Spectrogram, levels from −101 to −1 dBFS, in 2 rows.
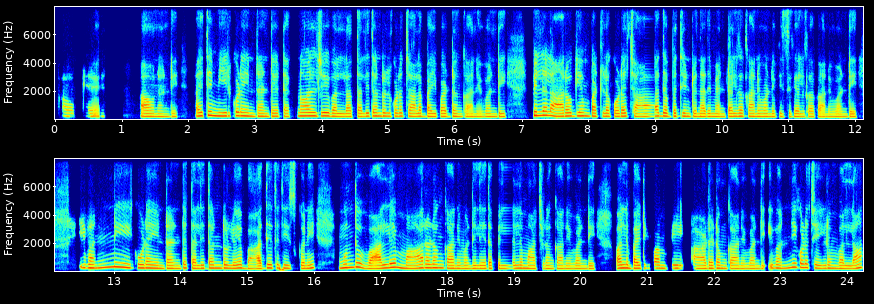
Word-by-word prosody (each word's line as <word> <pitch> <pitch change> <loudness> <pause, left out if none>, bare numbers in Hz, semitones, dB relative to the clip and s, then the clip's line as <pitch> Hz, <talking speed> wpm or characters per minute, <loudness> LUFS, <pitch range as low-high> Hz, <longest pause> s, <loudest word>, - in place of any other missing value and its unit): ఆ! - - -7
ఓకే. 210 0 -10 0.8
అవునండి. 200 -1 -2 0.3
అయితే 245 +4 +3
మీరు 230 0 +2
కూడా 250 -1 +3
ఏంటంటే, 215 0 -1
టెక్నాలజీ 235 +2 +2
వల్ల 200 -1 0 0.2
తల్లిదండ్రులు 220 +1 0
కూడా 220 +1 0
చాలా 210 0 +1
భయపడ్డం 200 +1 -1
కానివ్వండి, 195 +1 -3 0.4
పిల్లల 270 +1 +5 0.2
ఆరోగ్యం 230 +2 +2
పట్ల 215 0 +1
కూడా 215 +1 +3
చాలా 200 +2 0
దెబ్బతింటుంది, 215 -1 0
అది 200 - -2
మెంటల్‌గా 205 +3 0
కానివ్వండి, 200 -1 -1
ఫిజికల్‌గా 195 -1 -4
కానివ్వండి, 185 0 -4 0.6
ఇవన్నీ 260 +6 +3 0.3
కూడా 235 -1 +4
ఏంటంటే, 205 +1 -1
తల్లిదండ్రులే 220 +1 +1 0.2
బాధ్యత 195 +5 +1 0.2
తీసుకొని, 210 +1 -1 0.5
ముందు 275 +4 +4 0.2
వాళ్ళే 230 +8 +5 0.2
మారడం 245 +5 +3
కానివ్వండి, 205 -1 0
లేదా 205 0 0
పిల్లల్ని 205 +1 -2
మార్చడం 195 0 -3
కానివ్వండి, 190 0 -3 0.4
వాళ్ళని 225 0 +5
బయటకి 220 +1 -1
పంపి, 215 0 -1 0.3
ఆడడం 210 +1 +1
కానివ్వండి, 190 0 -3
ఇవన్నీ 230 +5 0
కూడా 260 -1 +2
చేయడం 215 0 -1
వల్ల, 195 0 -1
210 Hz, 120 wpm, -22 LUFS, 200-225 Hz, 0.8 s, పిల్లల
